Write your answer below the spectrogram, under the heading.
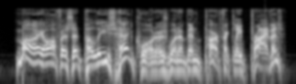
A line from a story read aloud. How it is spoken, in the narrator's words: thundered Major and Superintendent of Police Moore through his white whiskers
